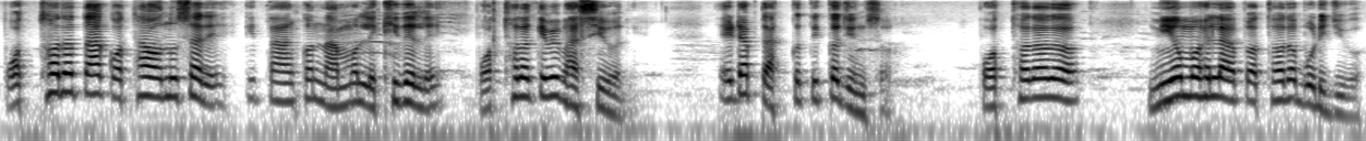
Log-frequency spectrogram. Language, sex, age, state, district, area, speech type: Odia, male, 30-45, Odisha, Cuttack, urban, spontaneous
